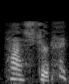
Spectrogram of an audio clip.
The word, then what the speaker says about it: Pasteur: That's P-A-S-T-U-R-E. And his name sounds a lot like that, except the emphasis is on the second syllable, so it's Pasteur.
